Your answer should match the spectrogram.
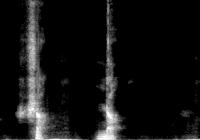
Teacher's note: Chữ S này chúng ta cong lưỡi lại, chữ N này cũng vậy, cong lưỡi lại và búng ra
